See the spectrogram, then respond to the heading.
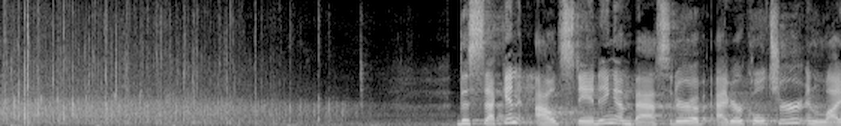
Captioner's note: applause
